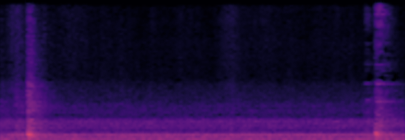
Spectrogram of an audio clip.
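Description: Plastic cling film being pulled and torn off across a dispenser's cutter while wrapping apples: two quick sharp swishes, one just after the start and one near the end, over a steady background drone.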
